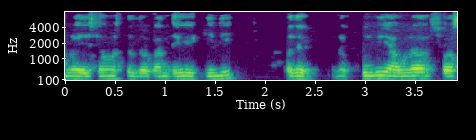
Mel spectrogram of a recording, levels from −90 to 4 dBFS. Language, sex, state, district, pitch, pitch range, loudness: Bengali, male, West Bengal, Kolkata, 135 Hz, 130-140 Hz, -16 LUFS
